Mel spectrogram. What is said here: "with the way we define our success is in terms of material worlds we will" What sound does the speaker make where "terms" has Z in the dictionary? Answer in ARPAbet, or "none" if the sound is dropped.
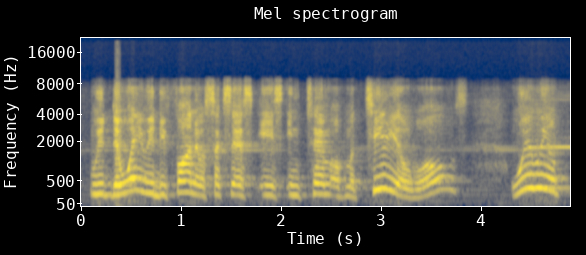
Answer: none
